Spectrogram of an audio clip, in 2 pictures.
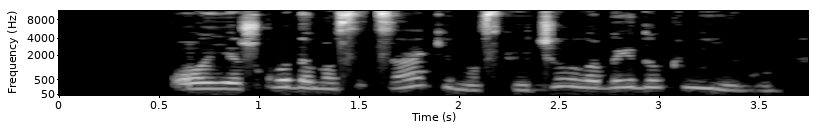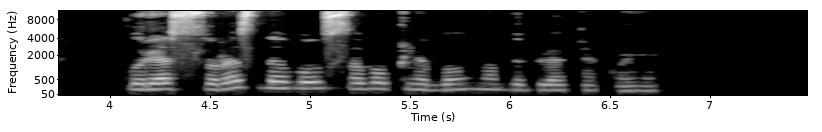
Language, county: Lithuanian, Klaipėda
